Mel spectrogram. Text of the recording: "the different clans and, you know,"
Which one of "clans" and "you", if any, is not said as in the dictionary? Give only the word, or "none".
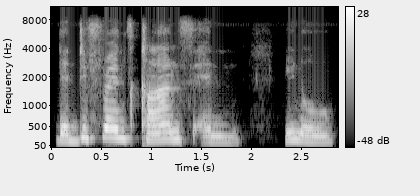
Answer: clans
